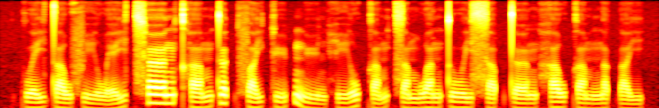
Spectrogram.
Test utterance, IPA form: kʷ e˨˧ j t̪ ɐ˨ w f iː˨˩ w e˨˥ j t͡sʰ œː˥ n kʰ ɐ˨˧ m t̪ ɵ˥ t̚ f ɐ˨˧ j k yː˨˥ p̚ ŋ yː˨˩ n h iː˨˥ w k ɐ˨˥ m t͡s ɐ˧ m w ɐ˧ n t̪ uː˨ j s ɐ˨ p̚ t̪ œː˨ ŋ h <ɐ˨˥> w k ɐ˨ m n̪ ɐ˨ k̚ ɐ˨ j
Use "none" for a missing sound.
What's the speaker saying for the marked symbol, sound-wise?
ɐ˧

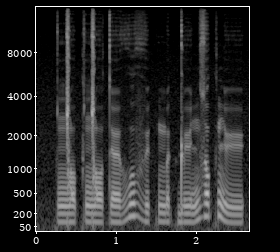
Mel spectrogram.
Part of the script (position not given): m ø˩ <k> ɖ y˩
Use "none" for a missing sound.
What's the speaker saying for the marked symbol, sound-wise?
k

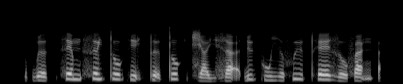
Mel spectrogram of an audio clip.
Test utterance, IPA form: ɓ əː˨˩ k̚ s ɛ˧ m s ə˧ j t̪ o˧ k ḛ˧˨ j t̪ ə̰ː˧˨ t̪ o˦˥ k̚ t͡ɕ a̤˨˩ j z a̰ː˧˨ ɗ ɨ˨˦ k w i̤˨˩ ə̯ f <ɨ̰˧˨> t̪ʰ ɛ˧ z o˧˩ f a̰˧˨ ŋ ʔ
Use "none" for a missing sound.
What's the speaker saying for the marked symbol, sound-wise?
ɨ˧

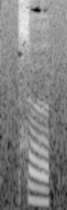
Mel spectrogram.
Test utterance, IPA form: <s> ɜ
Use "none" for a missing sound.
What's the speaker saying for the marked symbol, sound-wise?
s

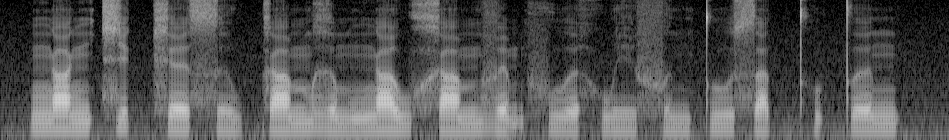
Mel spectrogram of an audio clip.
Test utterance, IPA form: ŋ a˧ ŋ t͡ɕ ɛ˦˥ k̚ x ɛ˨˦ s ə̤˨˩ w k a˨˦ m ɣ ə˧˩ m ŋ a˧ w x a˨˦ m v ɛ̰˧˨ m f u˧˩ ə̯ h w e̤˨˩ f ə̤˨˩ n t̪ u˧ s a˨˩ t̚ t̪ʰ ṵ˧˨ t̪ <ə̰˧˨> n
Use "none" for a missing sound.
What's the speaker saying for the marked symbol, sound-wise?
ə˧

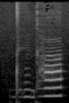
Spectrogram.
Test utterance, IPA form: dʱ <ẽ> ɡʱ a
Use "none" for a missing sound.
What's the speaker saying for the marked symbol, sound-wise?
ẽ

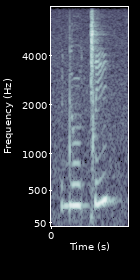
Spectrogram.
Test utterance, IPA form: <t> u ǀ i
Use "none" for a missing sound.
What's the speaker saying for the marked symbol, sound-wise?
d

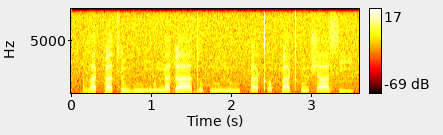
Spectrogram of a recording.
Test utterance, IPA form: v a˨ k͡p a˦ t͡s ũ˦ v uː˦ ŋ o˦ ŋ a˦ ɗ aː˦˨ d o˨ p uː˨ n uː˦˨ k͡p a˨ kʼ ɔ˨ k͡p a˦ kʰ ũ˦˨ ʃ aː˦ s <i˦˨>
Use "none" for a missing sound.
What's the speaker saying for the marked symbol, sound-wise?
i˦˨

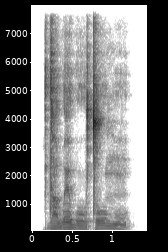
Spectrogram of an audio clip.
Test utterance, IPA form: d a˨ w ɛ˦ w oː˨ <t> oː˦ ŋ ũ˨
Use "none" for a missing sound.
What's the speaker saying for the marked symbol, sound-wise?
t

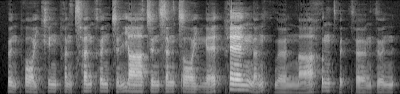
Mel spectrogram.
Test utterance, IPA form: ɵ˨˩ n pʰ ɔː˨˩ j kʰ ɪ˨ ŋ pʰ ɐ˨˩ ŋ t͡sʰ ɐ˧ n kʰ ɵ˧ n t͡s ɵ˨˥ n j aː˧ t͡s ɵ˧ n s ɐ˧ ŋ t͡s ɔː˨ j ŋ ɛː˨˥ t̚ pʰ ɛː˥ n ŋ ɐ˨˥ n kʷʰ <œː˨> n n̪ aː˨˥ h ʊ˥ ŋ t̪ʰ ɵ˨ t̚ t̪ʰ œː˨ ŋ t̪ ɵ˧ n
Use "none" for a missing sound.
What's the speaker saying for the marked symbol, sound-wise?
œː˨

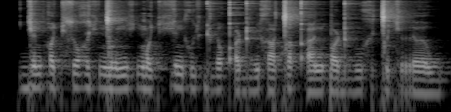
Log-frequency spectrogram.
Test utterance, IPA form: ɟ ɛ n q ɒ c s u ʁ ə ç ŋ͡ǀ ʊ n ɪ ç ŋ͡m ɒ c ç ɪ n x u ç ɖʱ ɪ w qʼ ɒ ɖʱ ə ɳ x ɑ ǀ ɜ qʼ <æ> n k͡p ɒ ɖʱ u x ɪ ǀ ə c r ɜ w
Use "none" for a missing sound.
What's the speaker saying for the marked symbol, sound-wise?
æ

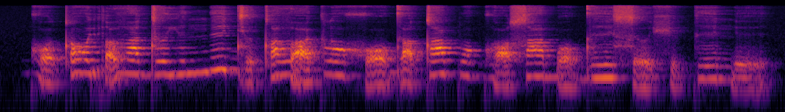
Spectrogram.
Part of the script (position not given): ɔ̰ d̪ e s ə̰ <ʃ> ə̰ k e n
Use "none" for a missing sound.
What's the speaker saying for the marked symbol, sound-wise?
ʃ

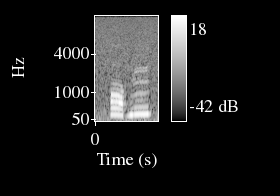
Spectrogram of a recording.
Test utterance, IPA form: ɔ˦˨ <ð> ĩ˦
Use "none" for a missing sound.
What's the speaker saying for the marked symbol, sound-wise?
b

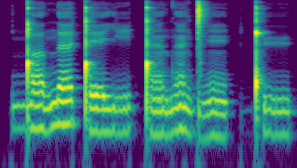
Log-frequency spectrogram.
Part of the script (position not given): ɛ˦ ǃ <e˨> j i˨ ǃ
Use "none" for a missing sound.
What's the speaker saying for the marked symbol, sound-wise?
e˨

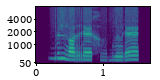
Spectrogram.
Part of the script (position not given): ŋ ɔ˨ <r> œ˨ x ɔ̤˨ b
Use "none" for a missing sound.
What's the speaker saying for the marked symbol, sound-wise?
r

